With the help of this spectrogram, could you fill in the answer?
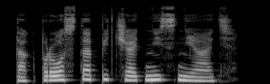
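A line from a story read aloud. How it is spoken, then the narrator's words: Thoughtful drawl. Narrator (Russian): задумчиво протянул повелитель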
